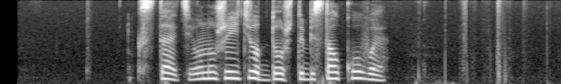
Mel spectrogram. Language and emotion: Russian, angry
